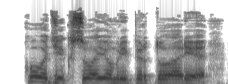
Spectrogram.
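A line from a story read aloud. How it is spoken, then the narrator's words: Strained, through laughter. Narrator (Russian): выдавил он сквозь смех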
